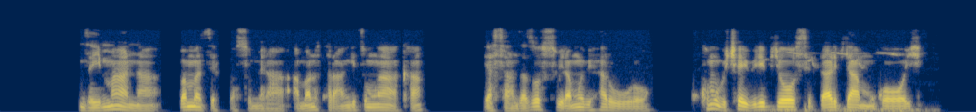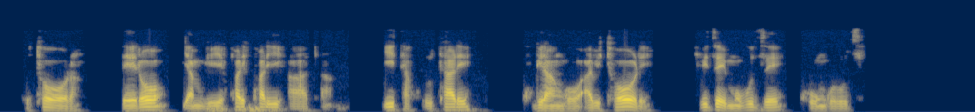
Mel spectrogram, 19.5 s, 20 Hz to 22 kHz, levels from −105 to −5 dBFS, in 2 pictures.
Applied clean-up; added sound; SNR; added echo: none; none; none; none.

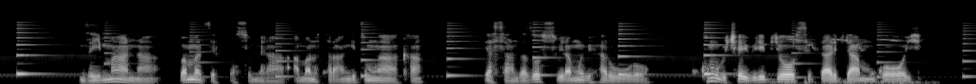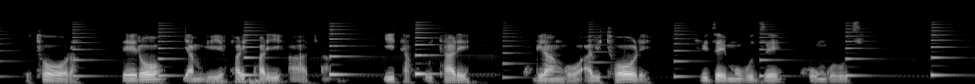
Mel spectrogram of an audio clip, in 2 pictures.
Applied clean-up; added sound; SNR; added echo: none; Ringtone; 11 dB; none.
